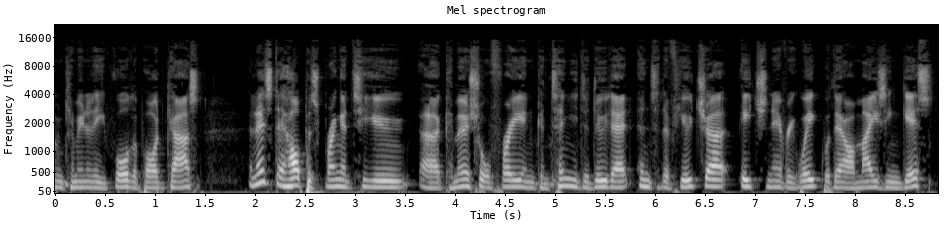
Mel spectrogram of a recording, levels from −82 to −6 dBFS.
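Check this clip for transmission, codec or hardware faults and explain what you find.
No faults found here.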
